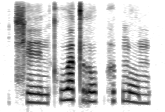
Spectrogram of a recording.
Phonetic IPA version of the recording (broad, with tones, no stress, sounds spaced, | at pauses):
t͡ɕʰ eː˨˩ n kʰ u˥˩ a̯ t r o˦˥ k̚ h ɯ˦˥ k̚ m o˧ m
